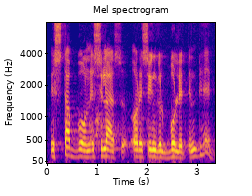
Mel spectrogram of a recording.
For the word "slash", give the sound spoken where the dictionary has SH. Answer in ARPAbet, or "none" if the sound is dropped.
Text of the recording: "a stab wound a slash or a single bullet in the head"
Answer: S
